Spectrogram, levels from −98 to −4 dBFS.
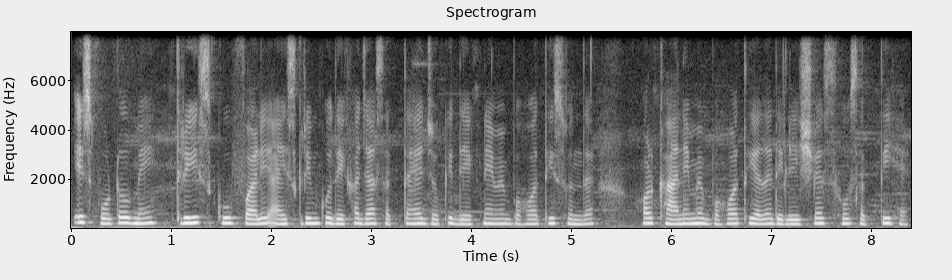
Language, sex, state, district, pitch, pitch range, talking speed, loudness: Hindi, female, Delhi, New Delhi, 195 Hz, 185-210 Hz, 205 wpm, -17 LUFS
